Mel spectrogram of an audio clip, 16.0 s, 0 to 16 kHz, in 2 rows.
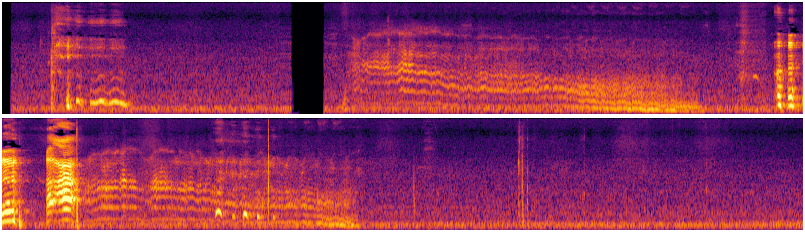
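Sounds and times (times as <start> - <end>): cat yowling: 3.4 - 6.8, 8.5 - 11.6.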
